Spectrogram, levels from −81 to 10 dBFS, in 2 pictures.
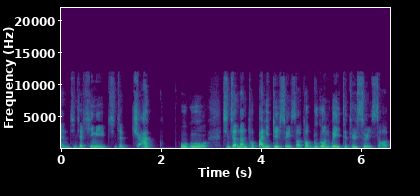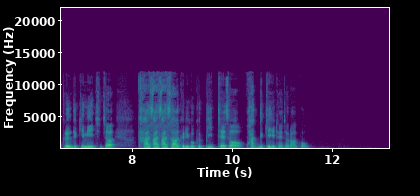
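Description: At 8.38 s the speech stutters, a short fragment of about 0.17 s played twice more before moving on at 8.73 s. These are repeated frames: a run of compressed frames, about four going by its length, was decoded again, lengthening the audio by roughly 0.34 s.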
